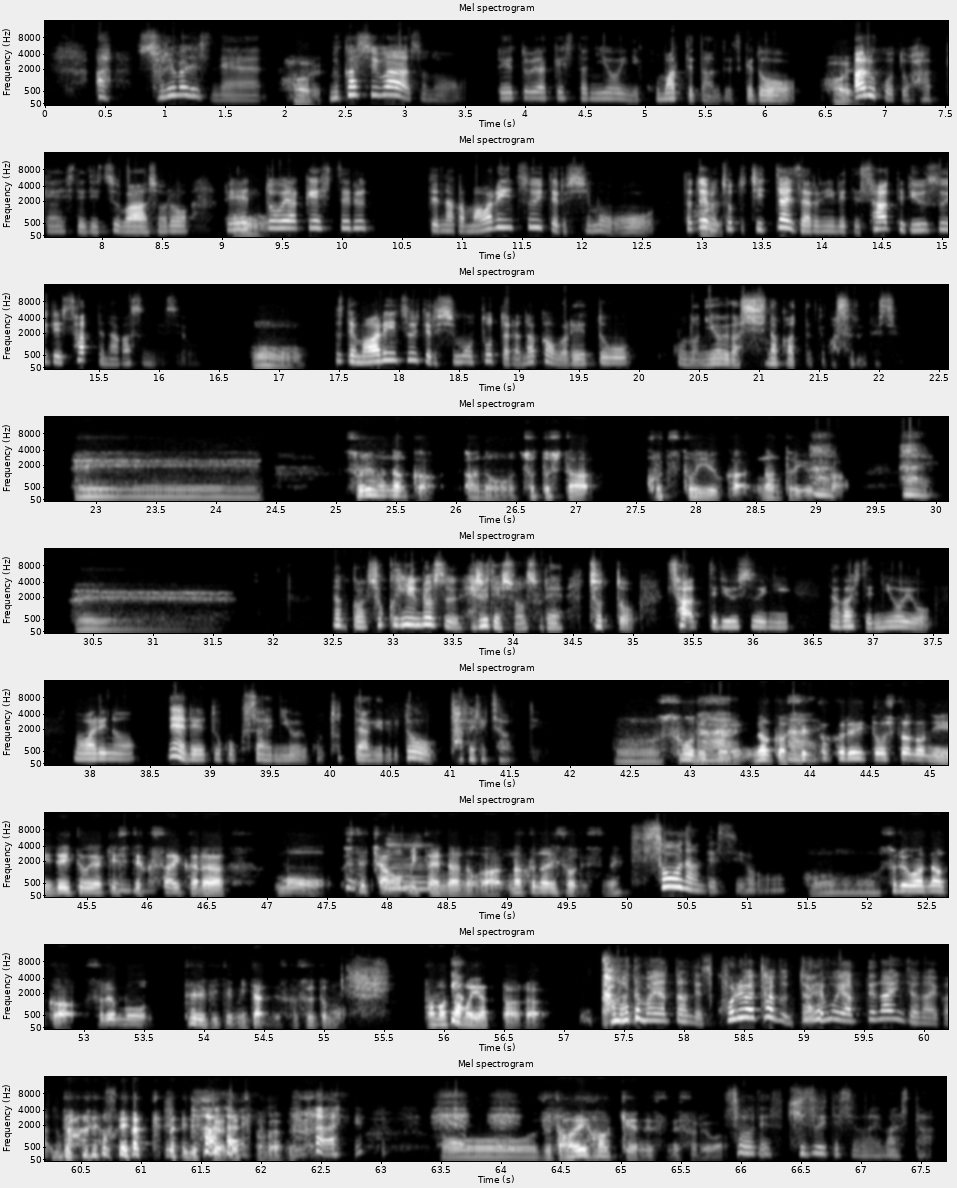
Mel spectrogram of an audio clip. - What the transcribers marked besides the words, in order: other background noise; drawn out: "へえ"; tapping; laughing while speaking: "誰もやってないですよね、多分"; laughing while speaking: "はい、はい"; laugh
- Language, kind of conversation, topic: Japanese, podcast, 食材を長持ちさせる保存方法と、冷蔵庫を効率よく整理するコツは何ですか？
